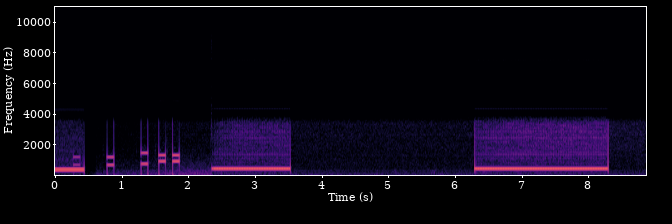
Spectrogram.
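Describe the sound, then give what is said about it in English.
A brief dial tone and a quick run of keypad dialing beeps as someone phones a woman, then the outgoing call's ringback tone rings twice, each long steady buzz separated by a pause of silence. Clear, no talking. “Okay, I'm going to call her right now, get her on the phone, and find out what went wrong.”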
